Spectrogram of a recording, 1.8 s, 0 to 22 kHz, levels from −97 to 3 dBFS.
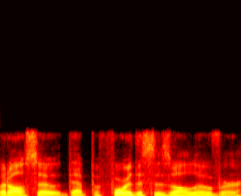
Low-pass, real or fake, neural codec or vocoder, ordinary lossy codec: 7.2 kHz; real; none; Opus, 64 kbps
